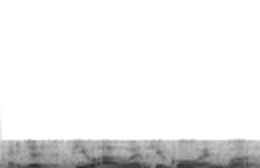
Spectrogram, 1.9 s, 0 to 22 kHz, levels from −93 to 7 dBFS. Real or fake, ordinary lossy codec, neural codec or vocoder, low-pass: fake; AAC, 32 kbps; codec, 24 kHz, 3.1 kbps, DualCodec; 3.6 kHz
